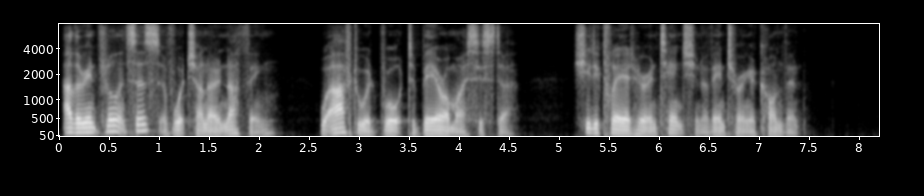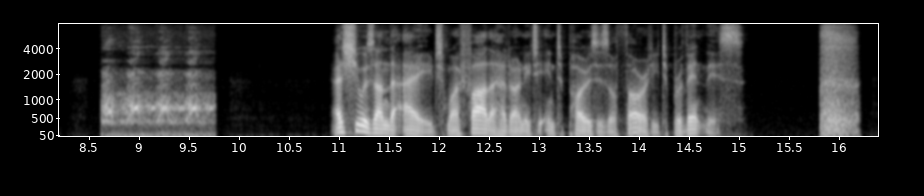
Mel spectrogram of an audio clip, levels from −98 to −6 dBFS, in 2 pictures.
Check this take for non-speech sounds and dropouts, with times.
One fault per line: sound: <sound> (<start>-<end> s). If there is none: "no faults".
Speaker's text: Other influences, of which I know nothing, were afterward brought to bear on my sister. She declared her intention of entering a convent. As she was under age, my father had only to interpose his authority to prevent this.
sound: bark (8.6-9.8 s)
sound: breath (15.8-16.2 s)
